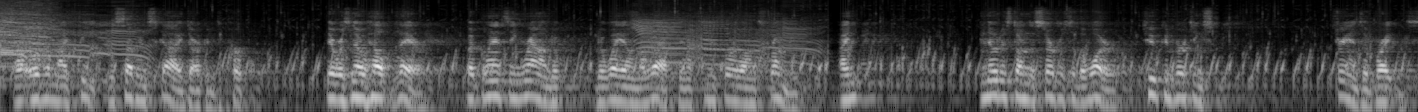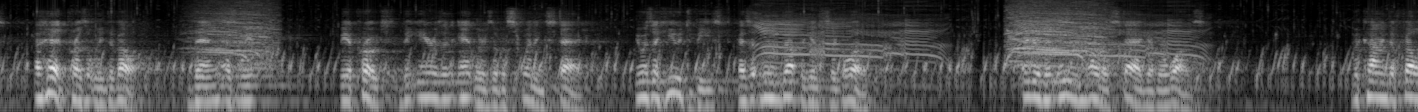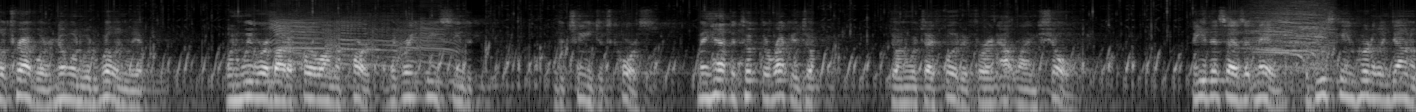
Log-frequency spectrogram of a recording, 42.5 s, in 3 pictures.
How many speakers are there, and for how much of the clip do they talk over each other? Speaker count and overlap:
one, no overlap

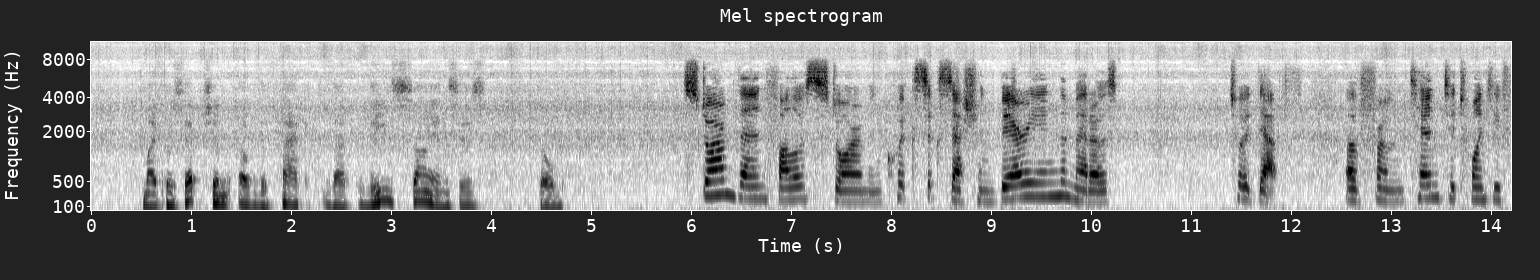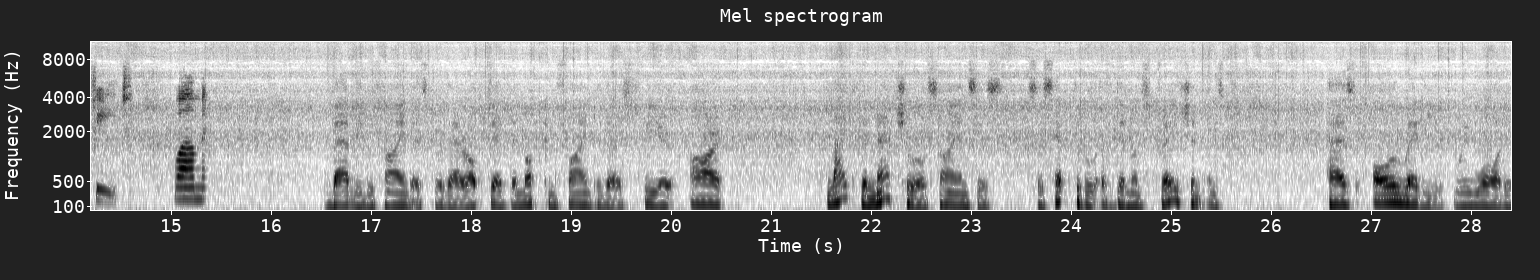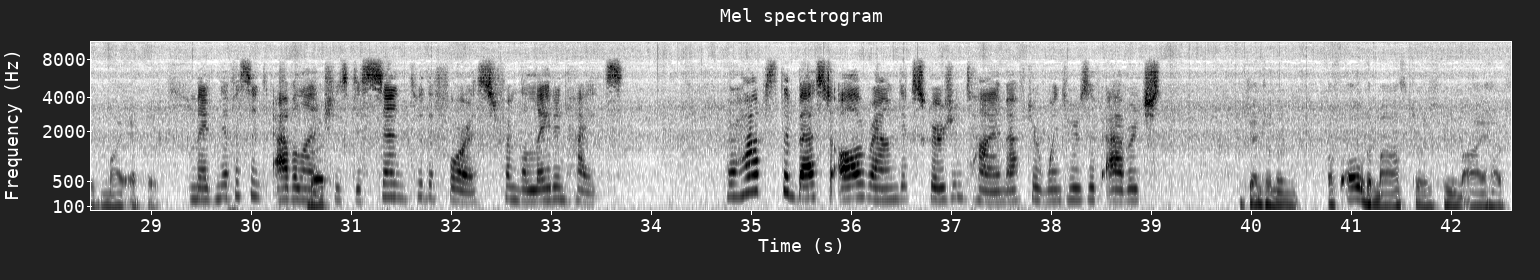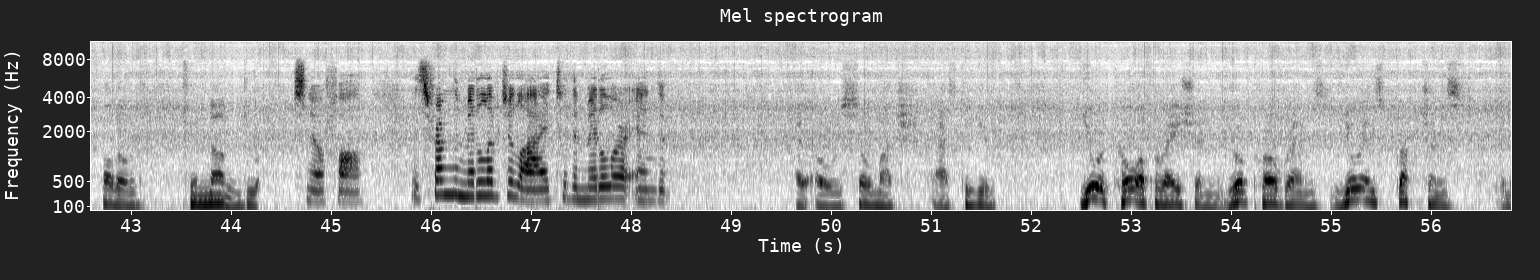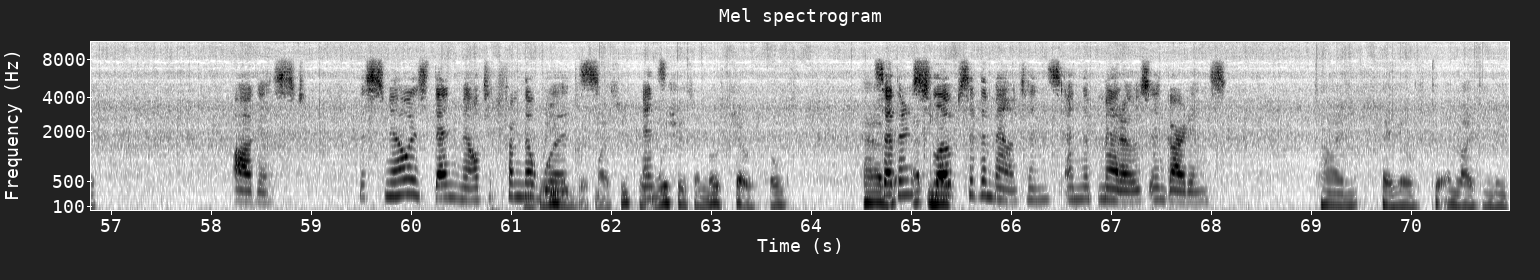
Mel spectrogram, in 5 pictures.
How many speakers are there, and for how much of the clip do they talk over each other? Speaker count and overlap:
two, about 5%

